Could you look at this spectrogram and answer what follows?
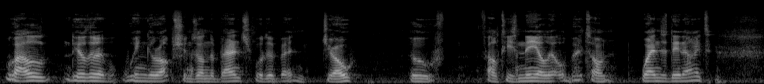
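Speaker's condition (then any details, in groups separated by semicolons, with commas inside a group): No condition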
